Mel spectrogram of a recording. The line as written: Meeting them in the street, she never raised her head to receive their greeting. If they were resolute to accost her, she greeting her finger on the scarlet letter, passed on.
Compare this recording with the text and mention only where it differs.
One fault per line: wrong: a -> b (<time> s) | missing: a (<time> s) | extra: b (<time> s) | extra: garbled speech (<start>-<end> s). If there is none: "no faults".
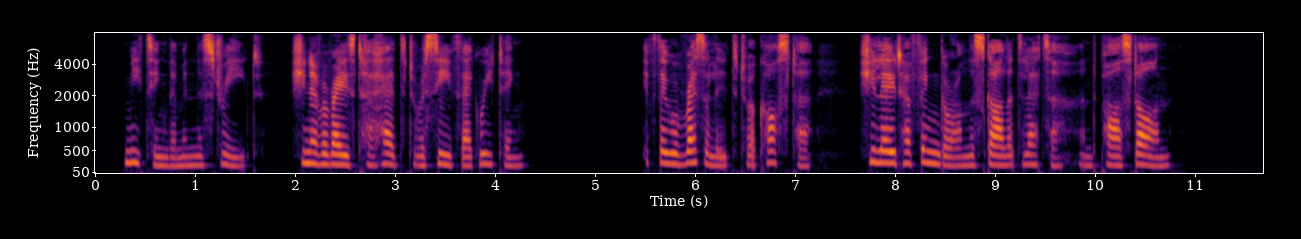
wrong: greeting -> laid (7.8 s)
extra: and (9.8 s)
